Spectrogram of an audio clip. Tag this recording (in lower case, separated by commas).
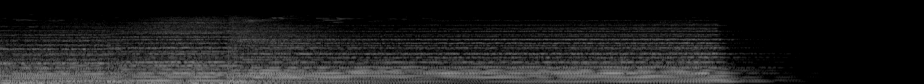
music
